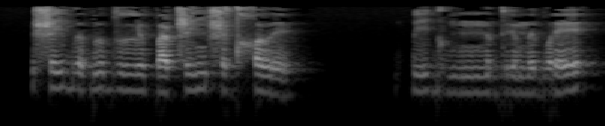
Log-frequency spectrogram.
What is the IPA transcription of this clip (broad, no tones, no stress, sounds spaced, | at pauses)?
ʂ i b ɘ ɓ ɯ b lː ʉ p a ʈ͡ʂ i ŋ ʂ ɘ d χ ɯ ɪ̯ | k͡p i ɡ ɯ b nː ɯ ɡ r ʉ m e b ɤ ɾ e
